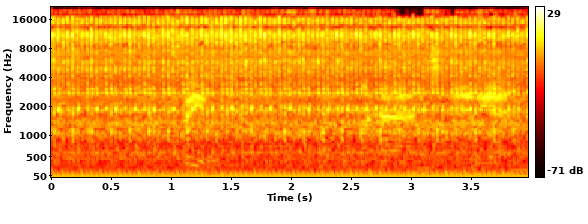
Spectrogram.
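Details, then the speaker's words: 2009 Land Rover Freelander 2 XS idling after an air intake upgrade, with the crankcase breather hose off and venting during catch-can fitting. Even, steady idle at about three beats a second with no misses or knocking. Sounds normal; normal idle. "Immediately I noticed no difference at all. It sounds exactly the same as normal. The engine is running the same as normal."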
